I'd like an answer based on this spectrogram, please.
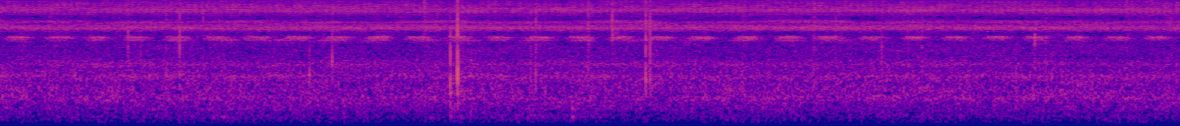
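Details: Several insects calling together beside a bonfire: a steady high shrill hum with a fast pulsing chirp layered over it, and sharp crackles and pops from the fire now and then.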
